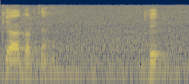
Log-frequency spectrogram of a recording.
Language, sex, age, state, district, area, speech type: Urdu, male, 60+, Uttar Pradesh, Muzaffarnagar, urban, spontaneous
